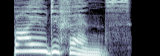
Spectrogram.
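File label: "biodefence", English, uk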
